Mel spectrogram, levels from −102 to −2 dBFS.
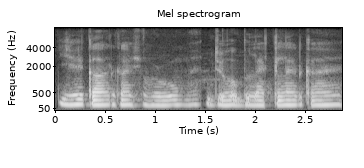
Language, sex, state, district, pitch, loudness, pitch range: Hindi, male, West Bengal, Jalpaiguri, 130 Hz, -19 LUFS, 130-135 Hz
